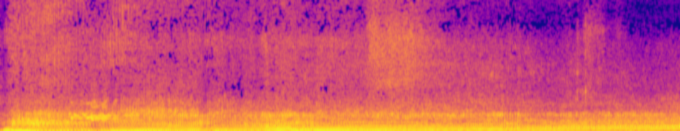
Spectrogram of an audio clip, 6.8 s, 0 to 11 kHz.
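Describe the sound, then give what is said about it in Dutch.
The 707 hp V8 engine of a Jeep Grand Cherokee Trackhawk revs hard and loud throughout, its deep rumbling tone climbing in pitch and dropping back several times as it shifts up through the gears, with no voices. “Met een dikke V8. Wat bizar lekker deze V8. Klinkt gewoon echt fantastisch.”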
